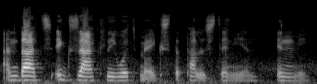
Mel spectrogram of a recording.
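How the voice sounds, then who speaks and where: A woman's voice: lowish voice, monotone, normal speed, gravelly. A woman who is an interview guest and poet, speaking expressively and repeating words for weight. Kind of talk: interview talk and spoken-word poetry recital.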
